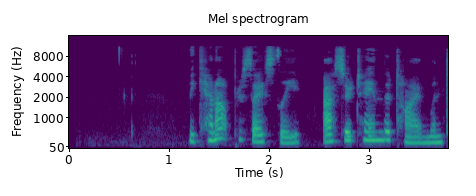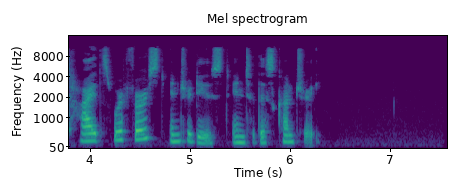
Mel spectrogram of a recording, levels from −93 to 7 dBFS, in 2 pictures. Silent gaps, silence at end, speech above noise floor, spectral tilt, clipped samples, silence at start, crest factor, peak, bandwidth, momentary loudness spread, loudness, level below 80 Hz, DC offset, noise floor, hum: none; 1.35 s; 44 dB; -4 dB/octave; under 0.1%; 1.2 s; 22 dB; -12 dBFS; 11.5 kHz; 9 LU; -33 LUFS; -82 dBFS; under 0.1%; -77 dBFS; none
